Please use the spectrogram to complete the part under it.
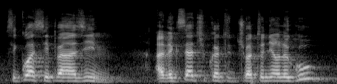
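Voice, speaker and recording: Man putting on a boastful brutish giant, scornful, swaggering, pitched up high. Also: moderate pace, fairly bright tone, lightly acted. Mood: mocking.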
